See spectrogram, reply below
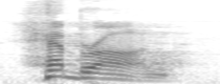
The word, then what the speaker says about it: Hebron: Everybody say Hebron. We grew up in a town, and the next town over was Hebron. We called it Hebron. I didn't know I'd been pronouncing it wrong for a long time, but whatever.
